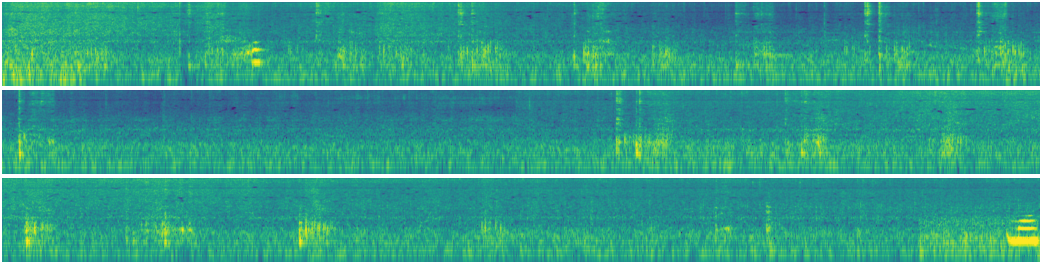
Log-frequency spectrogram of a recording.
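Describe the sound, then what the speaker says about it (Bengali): Spice masala with turmeric, chili powder and water being stirred in a pan, a steady bubbling sizzle with repeated scraping strokes of a spoon, fairly loud and close, with no talking. "এবার জল দিয়ে খুব ভালো মতো নাড়িয়ে নেব"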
